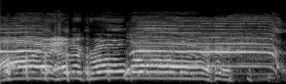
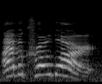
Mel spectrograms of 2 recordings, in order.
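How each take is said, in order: First: Slow, high, laughing ghost wail; ghostly voice. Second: Loud excited yell; shouted. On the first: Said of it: "you hear this ghostly voice". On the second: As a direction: announce it proudly, loudly. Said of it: "and I'll say". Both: Acted.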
